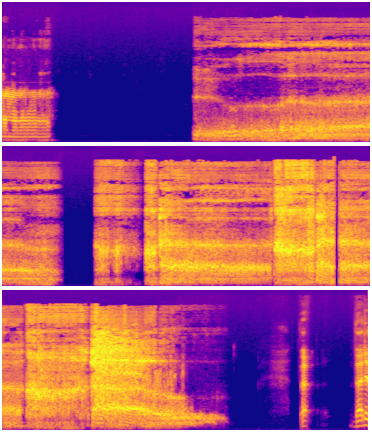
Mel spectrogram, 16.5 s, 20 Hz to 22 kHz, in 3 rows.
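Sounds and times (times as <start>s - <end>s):
man imitating a tiger's roar in the back of his throat: 0.0s - 0.8s, 2.8s - 14.4s.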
